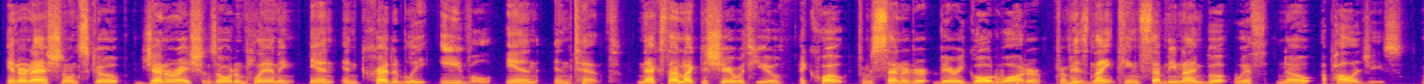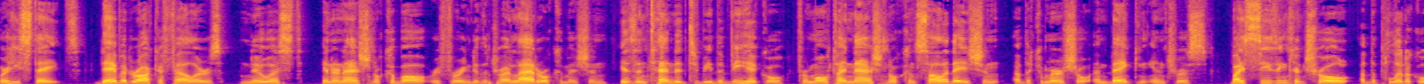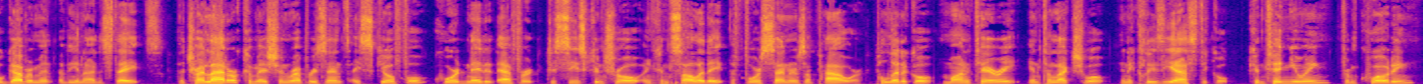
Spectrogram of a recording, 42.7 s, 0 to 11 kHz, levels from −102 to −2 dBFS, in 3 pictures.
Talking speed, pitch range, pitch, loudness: 135 wpm, 150-185 Hz, 165 Hz, -18 LUFS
